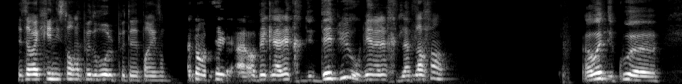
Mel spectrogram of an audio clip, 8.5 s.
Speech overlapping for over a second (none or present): none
